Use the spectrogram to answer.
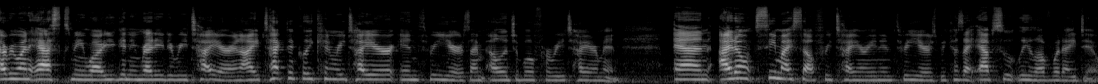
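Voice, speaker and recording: Bright and sharp in tone, a woman talks at a fairly quick pace with fairly even intonation and big swings in loudness. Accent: Rochester. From Fairport, New York (western New York). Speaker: teacher and school board candidate. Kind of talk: candidate statement.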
